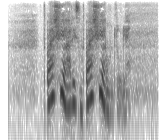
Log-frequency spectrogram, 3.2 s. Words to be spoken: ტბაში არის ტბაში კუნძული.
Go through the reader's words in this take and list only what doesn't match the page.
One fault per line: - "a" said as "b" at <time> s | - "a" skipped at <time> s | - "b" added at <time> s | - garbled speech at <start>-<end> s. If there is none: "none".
none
